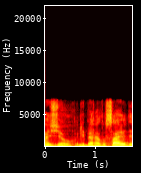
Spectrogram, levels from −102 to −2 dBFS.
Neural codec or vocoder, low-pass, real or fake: codec, 16 kHz, 8 kbps, FreqCodec, smaller model; 7.2 kHz; fake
